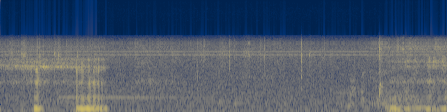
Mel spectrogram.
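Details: Saint Bernard dog snoring while asleep: two or three low, rattling snore bursts with faint room noise between.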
